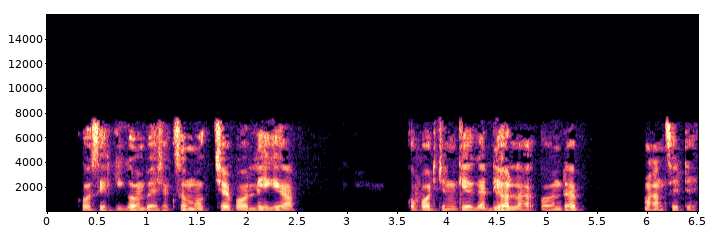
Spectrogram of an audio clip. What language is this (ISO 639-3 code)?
kln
